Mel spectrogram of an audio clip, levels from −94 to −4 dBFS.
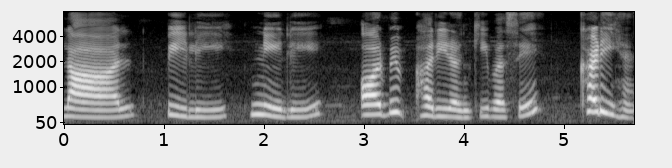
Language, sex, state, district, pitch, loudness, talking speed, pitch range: Hindi, female, Chhattisgarh, Raipur, 220 Hz, -19 LUFS, 115 wpm, 195-265 Hz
